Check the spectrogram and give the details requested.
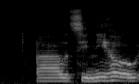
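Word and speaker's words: Nioh: Neiho is Neo. How do you say Neho 3? Neo. Neo. Oh, Neo. Neo.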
